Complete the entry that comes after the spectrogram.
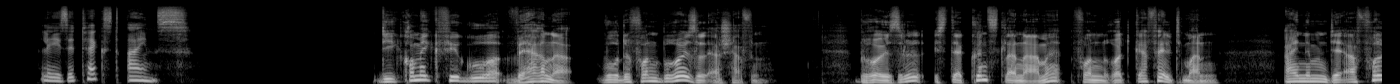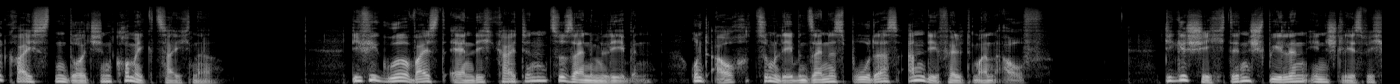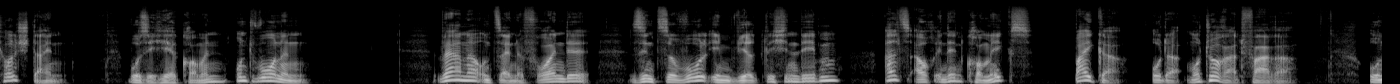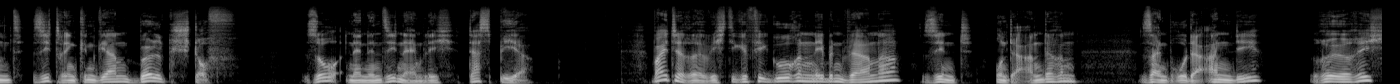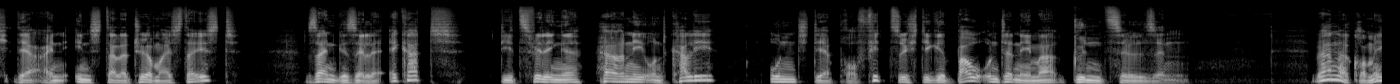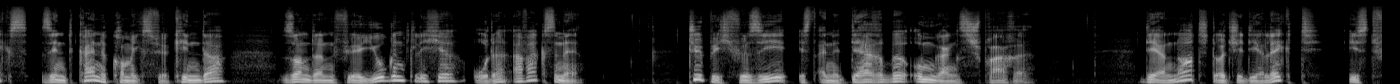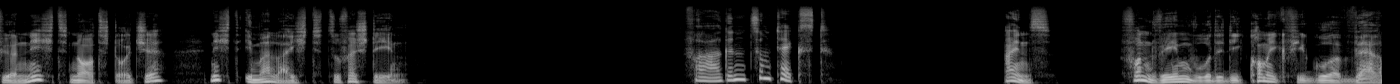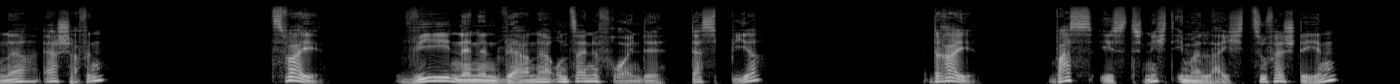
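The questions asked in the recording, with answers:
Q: Von wem wurde die Comicfigur Werner erschaffen?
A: Von Brösel (Röttger Feldmann)

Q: Wie nennen Werner und seine Freunde das Bier?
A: Bölkstoff

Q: Was ist nicht immer leicht zu verstehen?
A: Der norddeutsche Dialekt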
